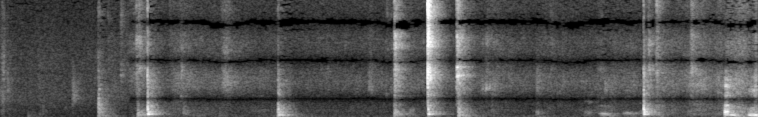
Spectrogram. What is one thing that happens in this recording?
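Darts thud sharply into a board.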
